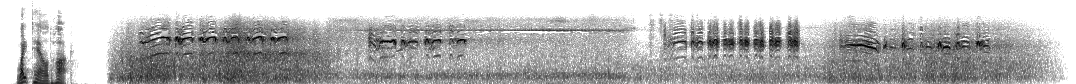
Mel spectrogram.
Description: White-tailed Hawk, Songs of Birds of North America; Stokes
